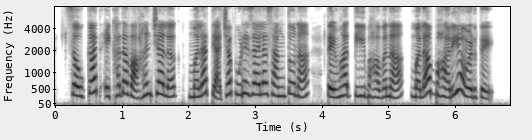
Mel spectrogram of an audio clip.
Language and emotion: Marathi, happy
